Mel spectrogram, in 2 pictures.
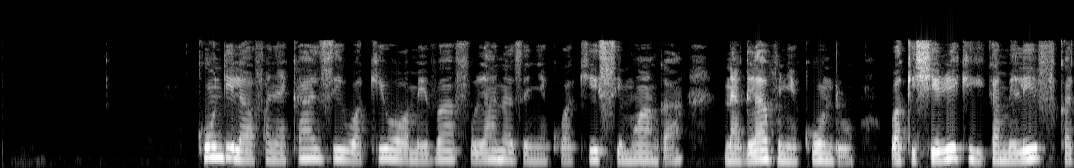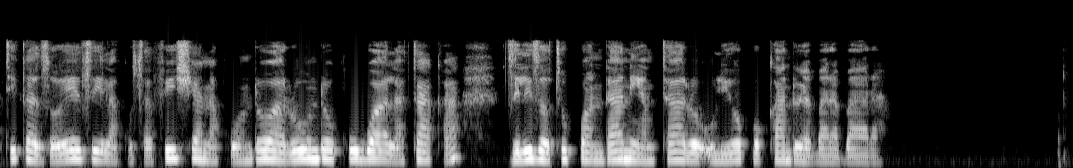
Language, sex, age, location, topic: Swahili, female, 25-35, Dar es Salaam, government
